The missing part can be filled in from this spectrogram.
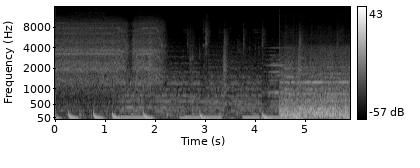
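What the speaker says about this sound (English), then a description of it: "So I used this wire brush wheel drill attachment." A drill spinning a wire brush wheel scrubs leftover rust off the rear brake parts of a 2011 Toyota Highlander. It gives a steady, harsh whir that runs the whole time, with repeated short bursts and a rougher, denser grinding stretch near the end.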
